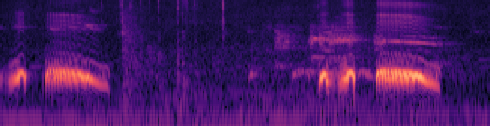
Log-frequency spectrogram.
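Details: Spotted dove lure calling to excite wild males, a deep hollow coo pattern: short coo, long descending coo, a pause, then a quick double coo and another long downslurred coo, recorded close and loud.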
